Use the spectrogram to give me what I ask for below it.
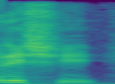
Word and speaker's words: ऋषि: बात करते हैं तो ऋषि ऋषि इसका मूर्धा से उच्चारण होता है मूर्धा या हां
